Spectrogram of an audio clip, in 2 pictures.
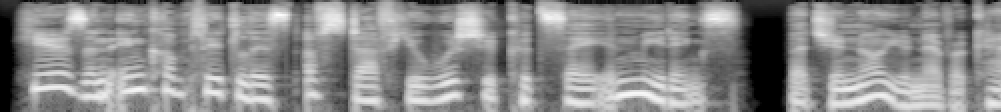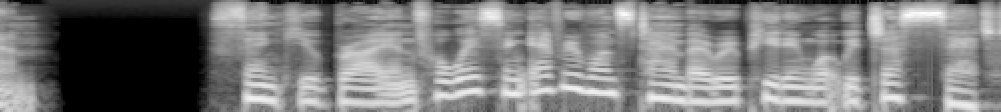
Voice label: Englisch; Comedy, Comment (Kommentar); English NEUTRA; The unspeakable; German

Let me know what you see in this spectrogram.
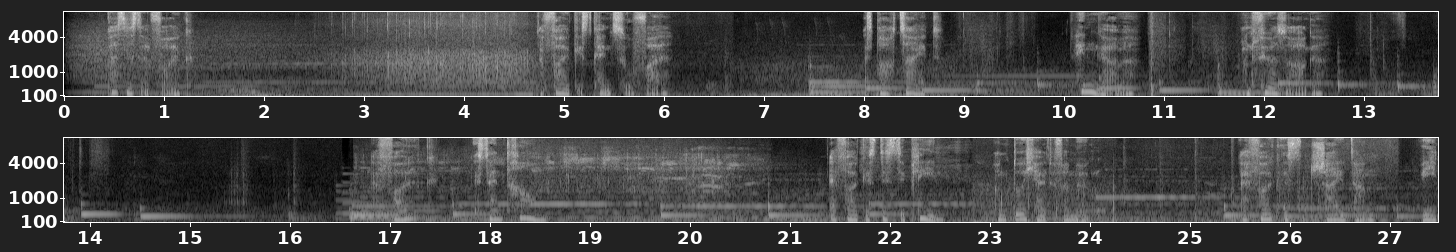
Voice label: DE Werbung; UBS Bank

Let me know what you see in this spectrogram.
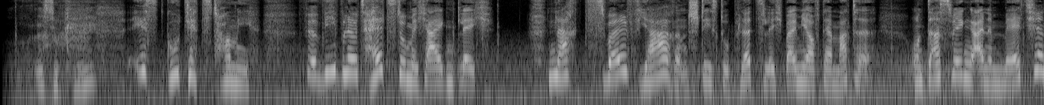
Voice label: Hoerspiel; Podimo; Verruckte Zeit

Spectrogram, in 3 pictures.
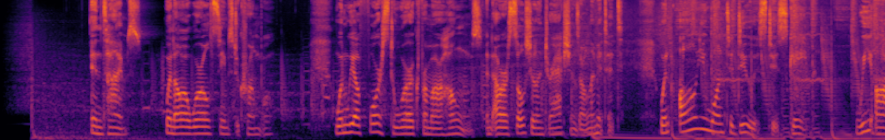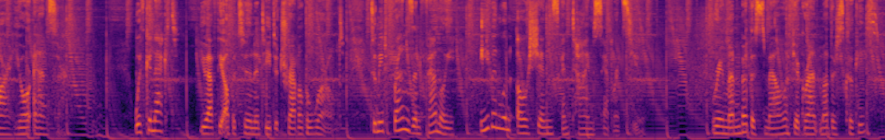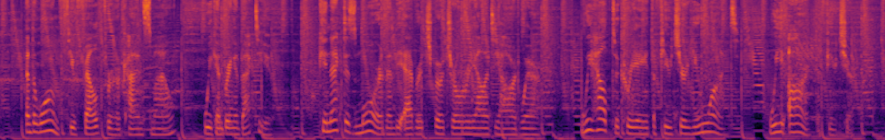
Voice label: Imagefilm Futuristic englisch

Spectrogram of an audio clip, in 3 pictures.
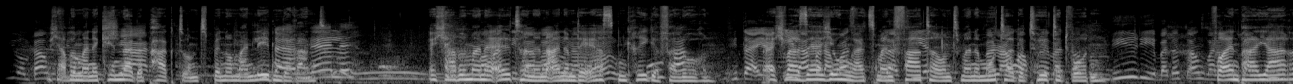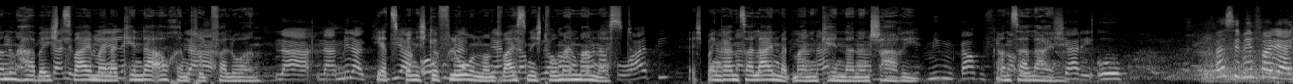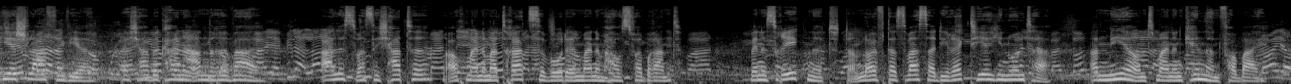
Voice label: Voiceover

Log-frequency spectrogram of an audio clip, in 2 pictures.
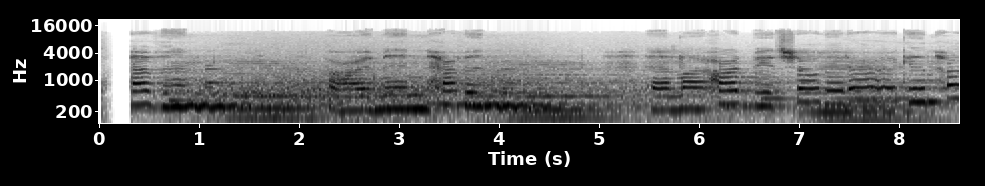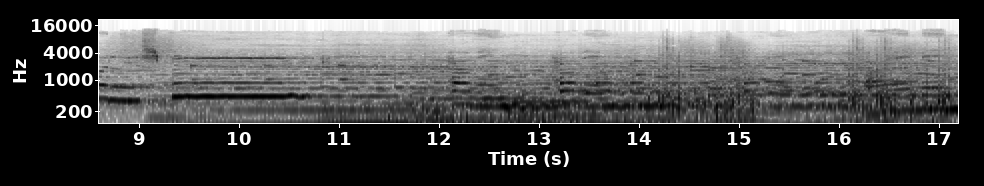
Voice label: TV Spot; DS4

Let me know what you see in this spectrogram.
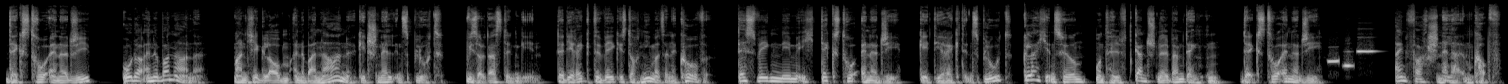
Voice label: werbung; dextro energy

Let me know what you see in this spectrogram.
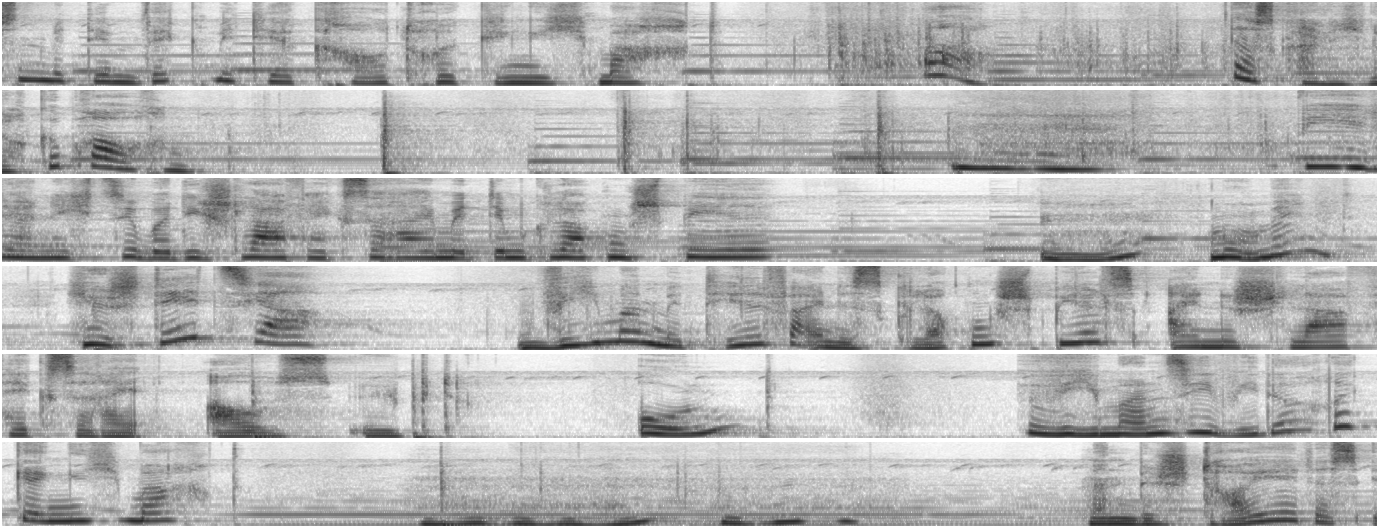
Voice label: trickfilm junge hexe; bibi blocksberg

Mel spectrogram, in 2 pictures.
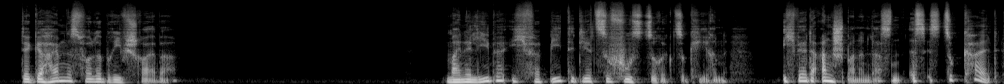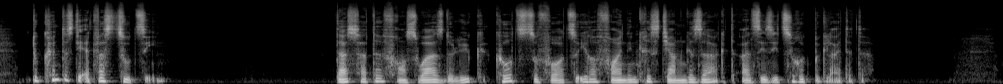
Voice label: Hoerbuch; Proust; Briefschreiber

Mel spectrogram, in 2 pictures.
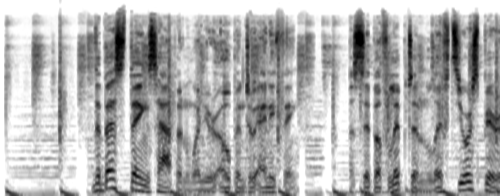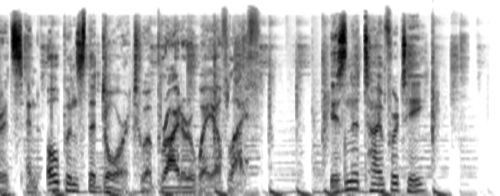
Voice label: englisch werbung; LOFT VOICES

